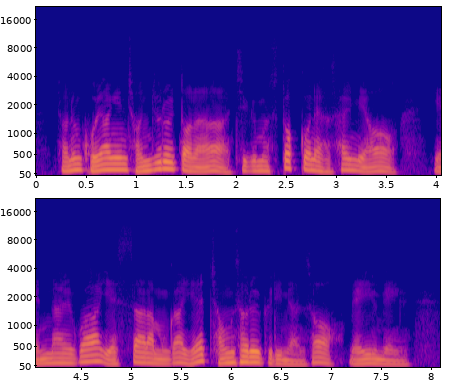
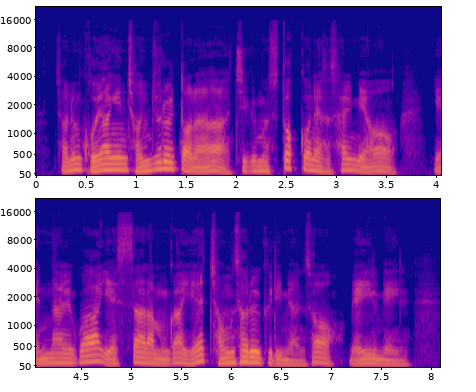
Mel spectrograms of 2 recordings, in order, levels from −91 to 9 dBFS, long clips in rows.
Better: second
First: muffled; very; fading above 1.5 kHz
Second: none

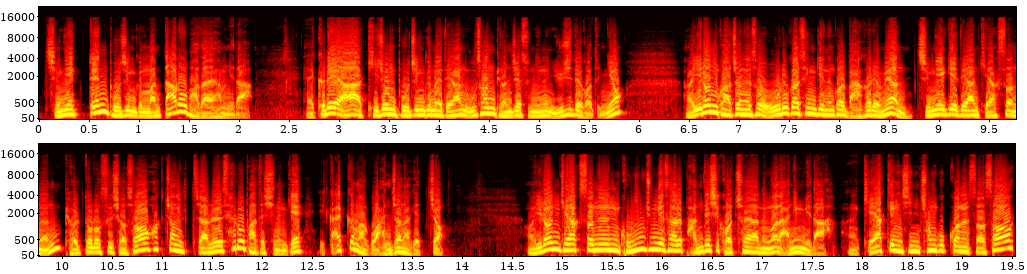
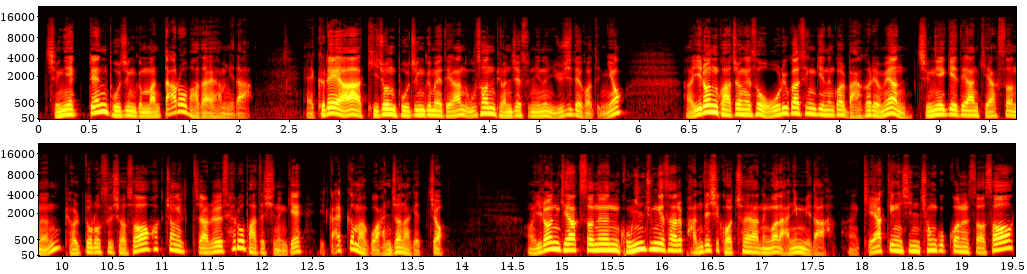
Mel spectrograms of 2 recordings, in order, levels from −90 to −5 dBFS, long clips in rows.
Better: second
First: distortion; heavy; 6 dB below the speech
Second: none

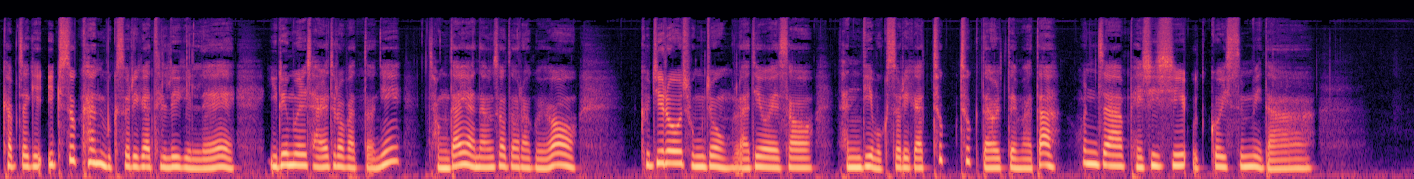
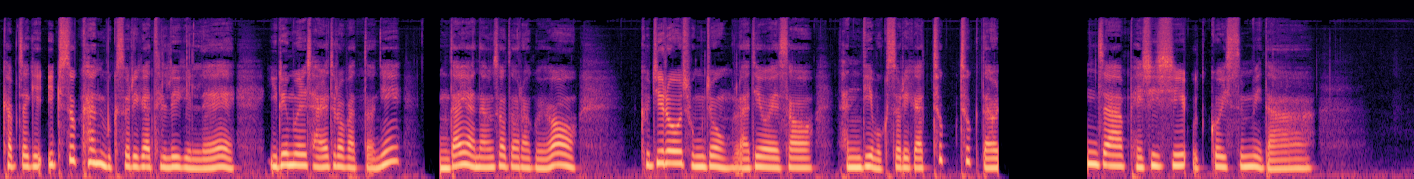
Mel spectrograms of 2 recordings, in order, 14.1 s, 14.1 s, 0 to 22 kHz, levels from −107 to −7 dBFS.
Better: first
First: none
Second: audio cutting out; at 4 s and at 10 s for 1 s

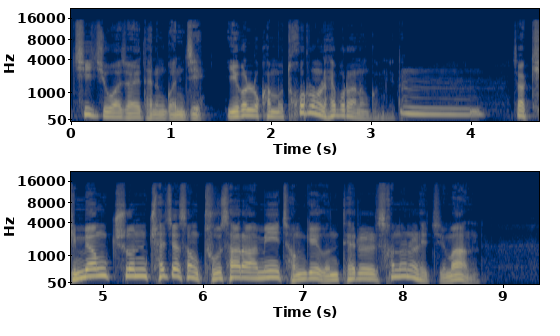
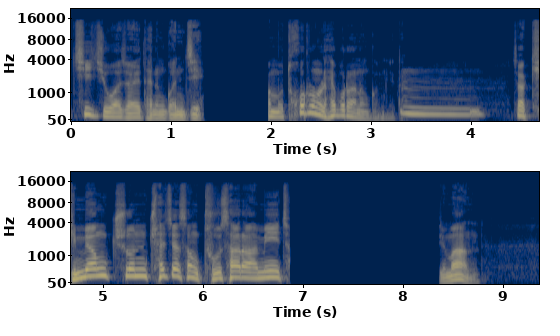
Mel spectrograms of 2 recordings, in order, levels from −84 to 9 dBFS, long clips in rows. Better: first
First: none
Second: audio cutting out; at 1.5 s for 0.5 s and at 7 s for 1.5 s

